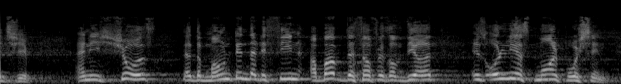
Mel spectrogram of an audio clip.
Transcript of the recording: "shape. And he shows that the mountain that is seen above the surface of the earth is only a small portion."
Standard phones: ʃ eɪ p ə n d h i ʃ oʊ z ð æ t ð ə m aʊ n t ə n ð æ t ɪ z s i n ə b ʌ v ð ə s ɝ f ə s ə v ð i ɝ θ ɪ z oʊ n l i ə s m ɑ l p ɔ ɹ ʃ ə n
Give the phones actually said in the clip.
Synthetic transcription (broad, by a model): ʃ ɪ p ə n d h i ʃ oʊ z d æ t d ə m aʊ n t ə n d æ t ɪ z s i n ə b ʌ v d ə s ɝ f ə s ə v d i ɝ t ɪ z oʊ n l i ə s m ɑ l p ɔ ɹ ʃ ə n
